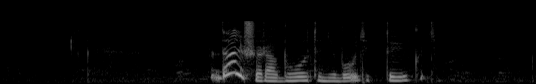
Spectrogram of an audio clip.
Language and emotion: Russian, sad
